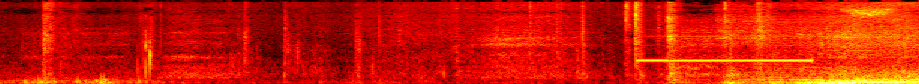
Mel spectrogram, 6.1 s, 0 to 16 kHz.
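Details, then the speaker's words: 1988 GMC Suburban after ignition coil replacement: a few seconds of light clicks, then catches almost at once into a steady, rising run; starts much easier than before. "fired up good [Music] that seemed to fire up way easier than it has in the past"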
